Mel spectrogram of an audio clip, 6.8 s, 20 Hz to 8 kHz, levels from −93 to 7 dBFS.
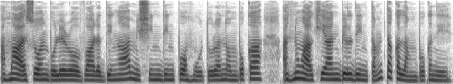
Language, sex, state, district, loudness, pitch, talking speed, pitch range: Mizo, female, Mizoram, Aizawl, -16 LUFS, 180 Hz, 240 wpm, 170-190 Hz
